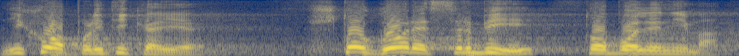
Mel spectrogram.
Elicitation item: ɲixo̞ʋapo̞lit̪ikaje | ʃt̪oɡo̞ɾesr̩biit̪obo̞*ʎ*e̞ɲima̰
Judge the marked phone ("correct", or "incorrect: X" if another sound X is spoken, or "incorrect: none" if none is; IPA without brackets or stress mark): correct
